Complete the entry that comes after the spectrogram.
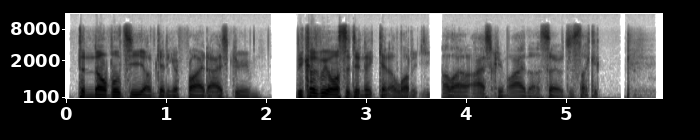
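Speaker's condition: No condition

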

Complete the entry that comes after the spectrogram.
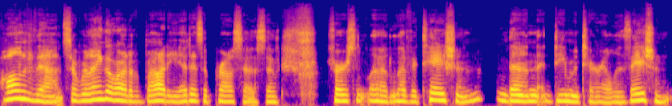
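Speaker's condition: No condition

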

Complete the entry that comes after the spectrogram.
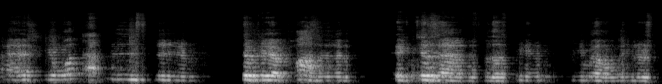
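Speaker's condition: Spastic quadriplegia cerebral palsy; from birth

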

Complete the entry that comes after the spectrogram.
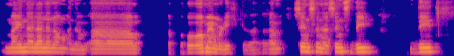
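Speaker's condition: Stuttering; broken, choppy non-fluent speech, dreads answering strangers like jeepney drivers, public communication affected; repeated sounds

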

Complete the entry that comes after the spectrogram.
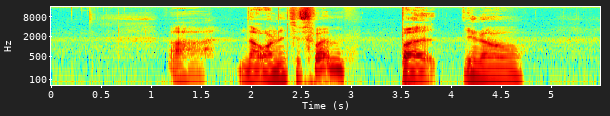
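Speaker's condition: Speech impediment

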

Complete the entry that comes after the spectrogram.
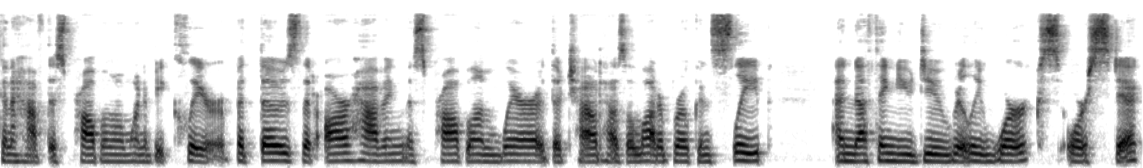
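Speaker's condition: No condition

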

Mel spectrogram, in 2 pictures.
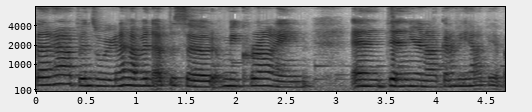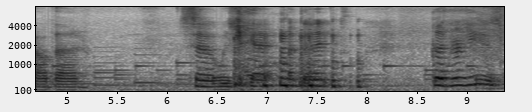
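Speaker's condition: No condition

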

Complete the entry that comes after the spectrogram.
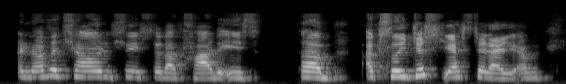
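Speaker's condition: Cerebral palsy; battery-powered wheelchair user

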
